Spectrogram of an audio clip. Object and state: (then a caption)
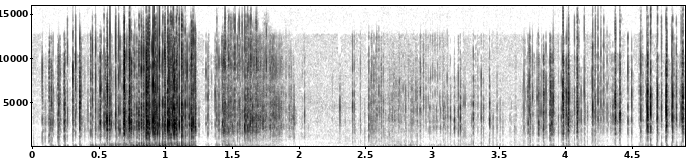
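Leather belt creaking. A black leather belt with a flat solid strap, its folded loops squeezed and rubbed with fingertips, gives off soft creaking and scratchy rubbing. A dense, louder rub builds in the first second and cuts off sharply. It is followed by a quieter stretch and then a run of quick, uneven creaks toward the end.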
